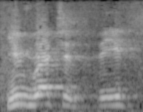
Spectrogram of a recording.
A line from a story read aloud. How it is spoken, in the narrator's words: cried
